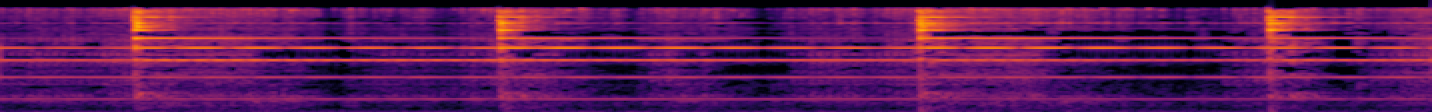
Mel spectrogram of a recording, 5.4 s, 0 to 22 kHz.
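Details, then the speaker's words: Early-1800s French lantern clock with Robert Dubois bell, before restoration (worn pivot holes, missing crutch); four clear bell strikes about 1.5 s apart, each ringing long; striking train working normally. "I just love to hear that bell. Not very many clocks nowadays have bells."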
